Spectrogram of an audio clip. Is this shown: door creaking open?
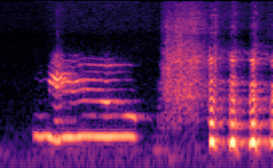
no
